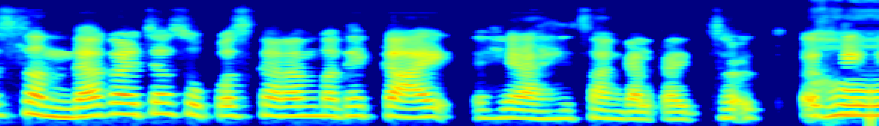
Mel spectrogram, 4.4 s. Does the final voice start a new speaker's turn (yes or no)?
yes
